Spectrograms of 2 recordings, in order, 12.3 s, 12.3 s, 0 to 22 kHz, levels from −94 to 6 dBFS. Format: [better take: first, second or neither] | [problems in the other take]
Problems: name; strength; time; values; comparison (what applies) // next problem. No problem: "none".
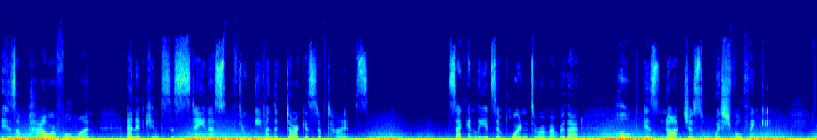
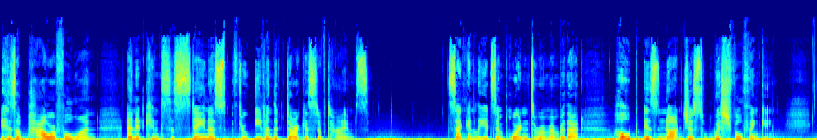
second | wind noise on the microphone; heavy; 1 dB above the speech; occasional gusts in the second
